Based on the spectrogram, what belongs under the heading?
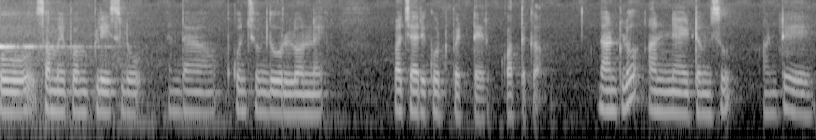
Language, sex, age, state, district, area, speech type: Telugu, female, 18-30, Andhra Pradesh, Eluru, rural, spontaneous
